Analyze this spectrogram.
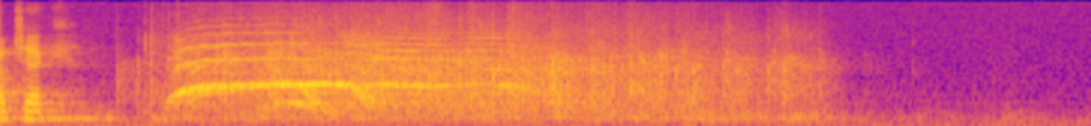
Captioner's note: audience clapping; audience cheering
